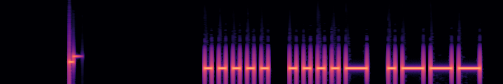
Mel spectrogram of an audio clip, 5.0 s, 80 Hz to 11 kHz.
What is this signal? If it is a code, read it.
Morse code, heard as a keyed tone, about 17 wpm, 700 Hz. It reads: 54J
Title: Three Challenging Letter-Number Combinations 17wpm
